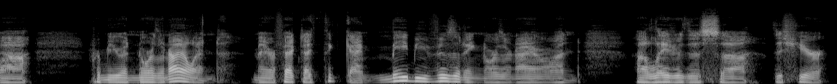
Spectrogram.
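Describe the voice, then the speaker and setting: A man with a fairly low voice hosts as the resident expert. He gives technical advice in a conversational way, and the recording is very dry, with no audible room. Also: fairly bright tone, dry recording. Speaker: podcast host and expert answering questions.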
